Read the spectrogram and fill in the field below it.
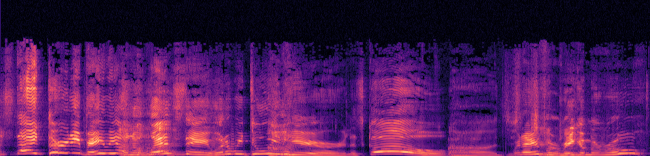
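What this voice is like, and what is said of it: Imitates another person's voice. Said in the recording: “That was my Gruden impersonation of trying to motivate you.”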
